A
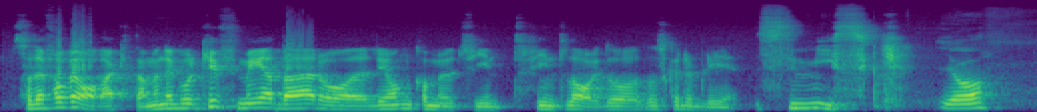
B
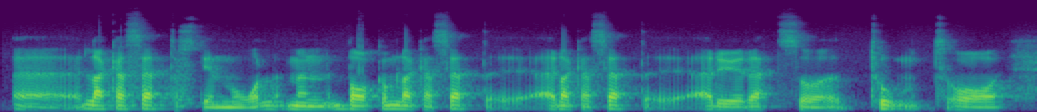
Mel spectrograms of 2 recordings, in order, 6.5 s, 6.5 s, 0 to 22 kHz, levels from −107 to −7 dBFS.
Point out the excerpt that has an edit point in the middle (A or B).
B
